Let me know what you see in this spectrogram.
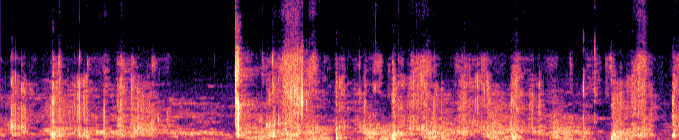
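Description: Banslochan (tabasheer, hard chalky lumps of bamboo silica) being crunched and chewed close to a headset microphone: a dense run of sharp crackles, with one louder crack about two and a half seconds in.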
